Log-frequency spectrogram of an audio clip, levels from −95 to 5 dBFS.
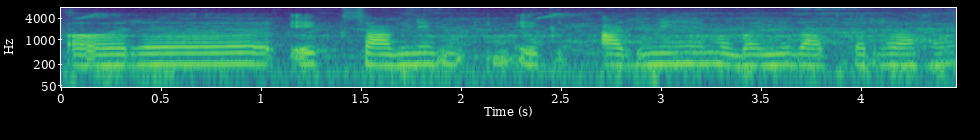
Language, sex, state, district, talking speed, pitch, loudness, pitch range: Hindi, female, Maharashtra, Gondia, 160 wpm, 200 Hz, -20 LUFS, 190-205 Hz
